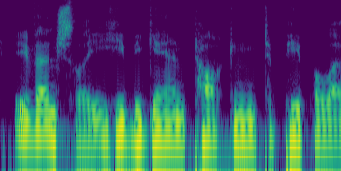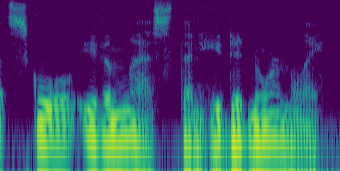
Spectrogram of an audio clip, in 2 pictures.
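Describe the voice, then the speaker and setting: A man's voice: on the low side, darkish tone, a little hiss or hum. A man reading a scripted horror story as its narrator.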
